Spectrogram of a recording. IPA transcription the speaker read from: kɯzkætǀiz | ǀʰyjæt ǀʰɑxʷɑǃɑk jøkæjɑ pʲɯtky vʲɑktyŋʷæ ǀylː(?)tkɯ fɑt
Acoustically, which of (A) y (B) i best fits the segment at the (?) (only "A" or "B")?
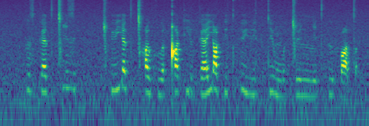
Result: B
